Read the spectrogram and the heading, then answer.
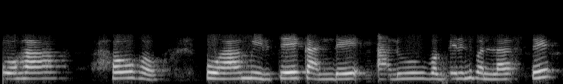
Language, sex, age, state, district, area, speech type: Marathi, female, 18-30, Maharashtra, Wardha, urban, conversation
